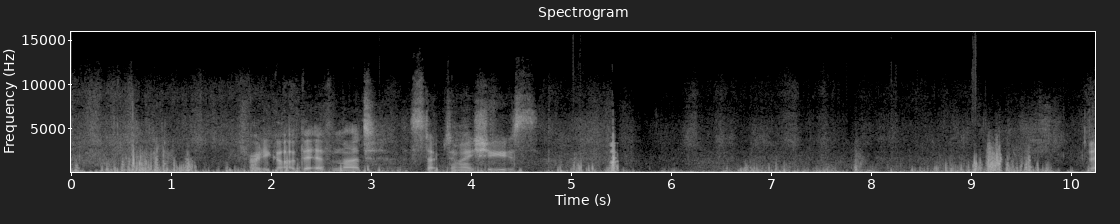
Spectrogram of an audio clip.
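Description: Gusty wind buffets the microphone on a wet, muddy countryside walk to Castle an Dinas, a steady low roar and rumble running under a voice throughout.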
